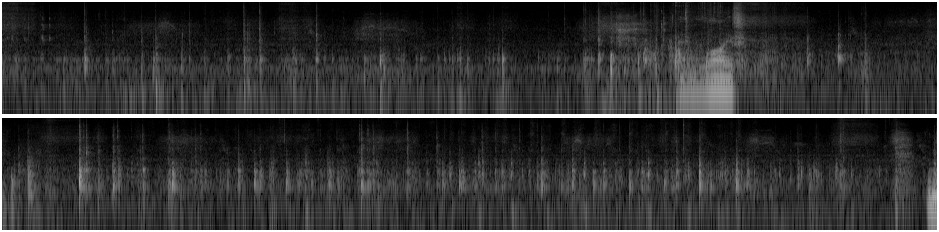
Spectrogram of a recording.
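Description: Faint hand work on a consumer unit: irregular small clicks, taps and scraping as stiff meter tails and a screwdriver are handled against the plastic enclosure and main switch. A short vocal sound about nine seconds in.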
